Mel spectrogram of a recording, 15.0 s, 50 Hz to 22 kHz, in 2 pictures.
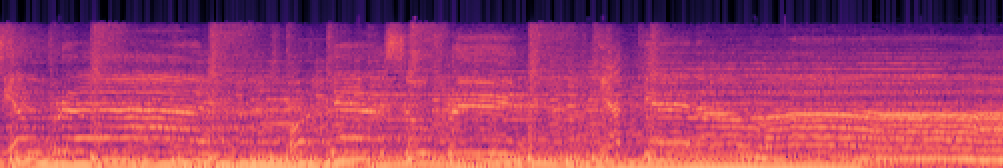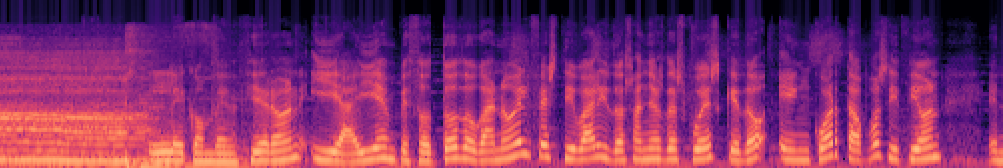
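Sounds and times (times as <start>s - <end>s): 
vocal group singing a song: 0.0s - 9.1s
full instrumental backing with a steady bass line: 0.0s - 15.0s
speech: 8.7s - 15.0s.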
